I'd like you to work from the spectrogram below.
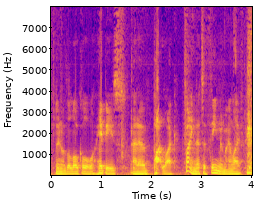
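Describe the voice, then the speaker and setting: A man with a Canadian accent, very deep and low in pitch, with fairly even intonation over noticeable background noise. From rural midwestern Ontario, Canada. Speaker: wood horn maker. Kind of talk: interview. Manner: halting.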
